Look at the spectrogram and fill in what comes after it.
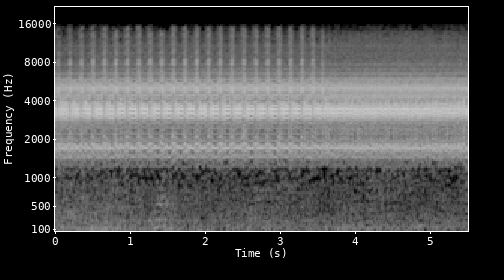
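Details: Cicada singing: a loud, shrill, continuous buzz. For the first few seconds it throbs in rapid regular pulses, then it settles into a steady, unbroken drone.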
